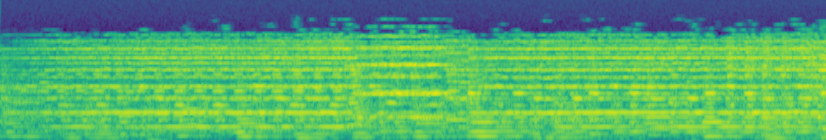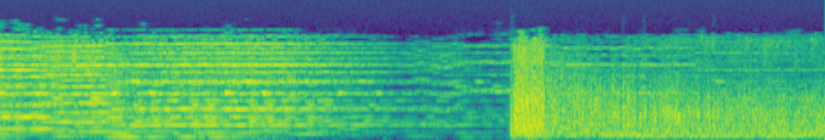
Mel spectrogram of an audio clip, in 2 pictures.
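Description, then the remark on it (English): Orchestral music plays for about ten seconds, then a sudden, loud crack of thunder bursts in and gives way to a steady roar like a heavy downpour. Thunder echoes from the hills during a heavy spring storm with lightning and torrential rain in the Yukon, past midnight. “Lightning split the heavens and thunder echoed from the hills.”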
